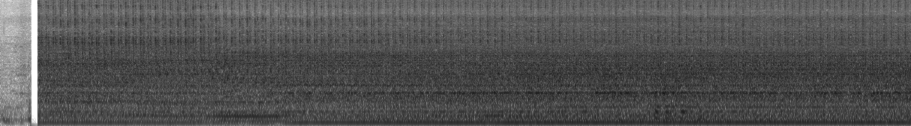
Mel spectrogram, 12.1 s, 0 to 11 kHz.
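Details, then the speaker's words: Audi A6 previously repaired, restarted after reassembly following loud knocking and condensate found under the cover: fast light ticking about three per second at idle with a new faint whistle; hydraulic lifters slow to pump up, possibly damaged. "Пока стук есть, какой-то свист появился. Сейчас должны компенсаторы очень долго могут прокачиваться, блядь."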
